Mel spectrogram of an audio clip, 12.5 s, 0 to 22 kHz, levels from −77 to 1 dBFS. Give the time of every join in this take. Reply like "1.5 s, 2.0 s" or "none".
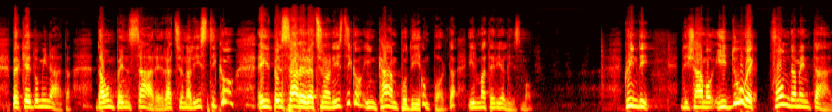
6.3 s, 10.1 s, 11.3 s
